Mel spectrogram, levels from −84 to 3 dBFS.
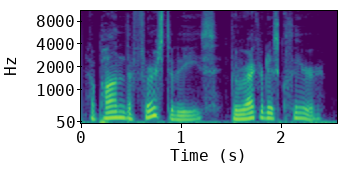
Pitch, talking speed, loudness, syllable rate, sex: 145 Hz, 210 wpm, -17 LUFS, 5.6 syllables/s, male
